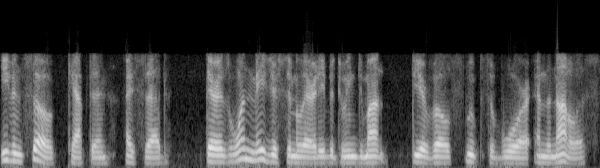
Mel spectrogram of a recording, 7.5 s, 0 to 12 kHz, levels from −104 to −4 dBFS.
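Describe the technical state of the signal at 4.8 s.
At 4.8 s the speech is carried through the GSM full-rate codec, and there is a lost GSM frame at 4.82 to 4.84 s. The codec rebuilds the voice from a vocal-tract filter excited by a sparse, regularly spaced pulse train, which fits the 13 kbps full-rate mode. Damage is plainly audible as a buzzy, gravelly texture, and the line band runs only from about 150 Hz to 3.7 kHz.

The 20 ms gap fits a single dropped codec frame. The decoder covers it by reusing the parameters of the previous good frame rather than going silent. Because the loss is so short, the sound does not fade away. Instead it appears as a brief rough, metallic ring in place of the missing audio.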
